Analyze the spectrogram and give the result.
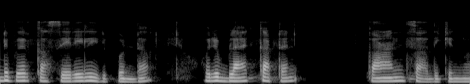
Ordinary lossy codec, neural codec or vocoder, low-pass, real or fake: none; none; none; real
